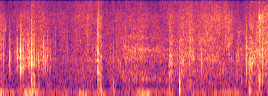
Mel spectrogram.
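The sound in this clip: Footsteps of hikers walking up a steep mountain path on the last climb of Suilven in Assynt, northern Scotland: a few quiet, irregular steps, with no talking.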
